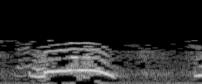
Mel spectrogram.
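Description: A person's drawn-out wailing cry that rises and falls in pitch, one cry lasting under a second about half a second in, and another beginning right at the end.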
